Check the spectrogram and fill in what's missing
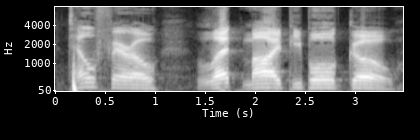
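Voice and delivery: slow, booming, commanding proclamation, each word drawn out; Charlton Heston impression. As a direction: thunder it out slowly like a grand epic prophet. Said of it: "That was my best Charlton Heston impression".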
